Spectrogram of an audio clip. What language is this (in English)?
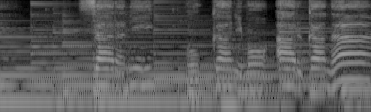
Japanese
